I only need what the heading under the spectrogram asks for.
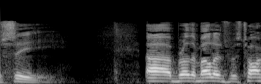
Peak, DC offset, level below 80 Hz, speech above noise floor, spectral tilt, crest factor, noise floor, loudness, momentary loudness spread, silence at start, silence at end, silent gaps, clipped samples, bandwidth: -2 dBFS; under 0.1%; -54 dBFS; 44 dB; -4 dB/octave; 16 dB; -59 dBFS; -15 LUFS; 10 LU; 0 s; 0 s; none; under 0.1%; 8 kHz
